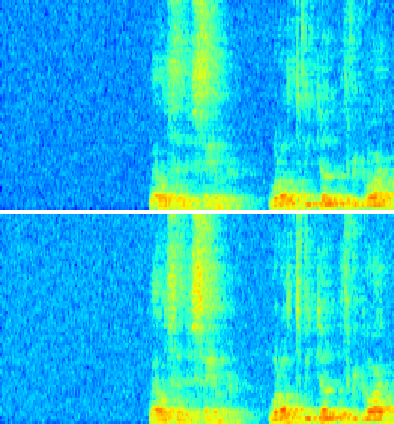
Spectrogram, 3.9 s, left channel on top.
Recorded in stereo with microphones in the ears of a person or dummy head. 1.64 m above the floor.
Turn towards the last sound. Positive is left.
turn(degrees=-15)  # may be behind; listen again after turning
